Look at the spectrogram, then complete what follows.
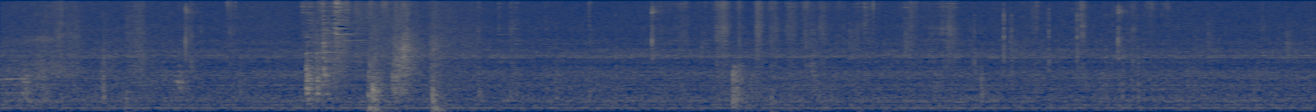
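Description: A chef's knife and a large bolete mushroom knocking against a ceramic plate: a quick cluster of clinks and knocks about two to three seconds in, one lighter tick a couple of seconds later, over a steady low hum.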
